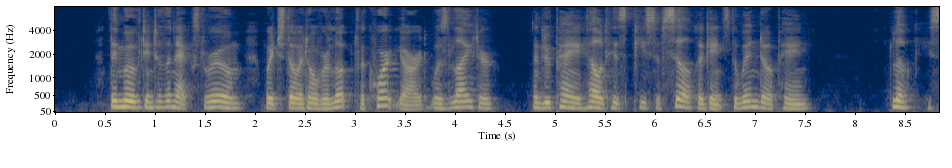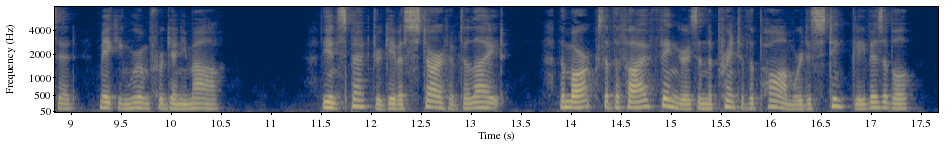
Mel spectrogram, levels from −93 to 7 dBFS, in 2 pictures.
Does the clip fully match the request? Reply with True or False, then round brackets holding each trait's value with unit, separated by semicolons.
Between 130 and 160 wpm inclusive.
False (185 wpm)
